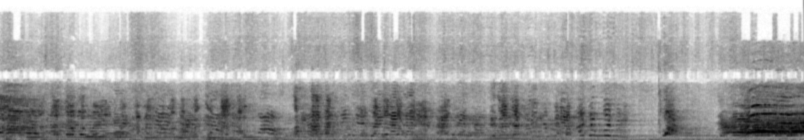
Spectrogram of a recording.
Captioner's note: audience Laughing; foreign talking; laughing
